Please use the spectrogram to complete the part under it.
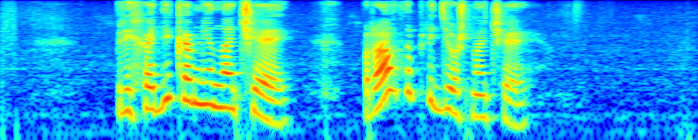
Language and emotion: Russian, positive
